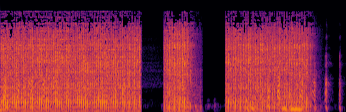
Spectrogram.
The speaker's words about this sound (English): It's, if I go down to the construction site and I listen to the jackhammer, it's very soothing. Oh, so soothing. Let's hear that right now.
